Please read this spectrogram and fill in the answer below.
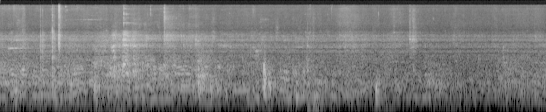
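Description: Indistinct murmur of voices and rustling in a large hall, with a few sharp clicks and knocks from people and instruments settling; the noise slowly dies down toward the end.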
